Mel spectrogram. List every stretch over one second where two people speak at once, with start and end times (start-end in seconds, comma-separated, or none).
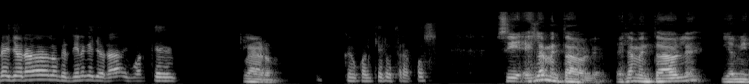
none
